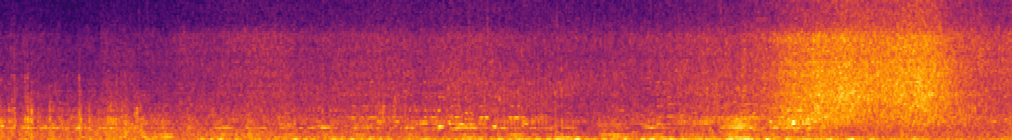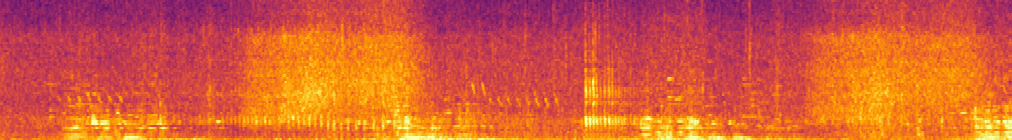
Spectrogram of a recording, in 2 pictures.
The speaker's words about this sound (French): Le vent se lève et la mer s'agite.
